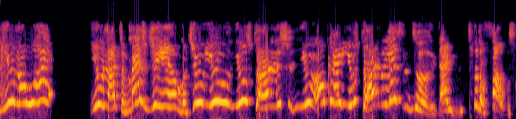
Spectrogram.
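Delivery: high, sassy teasing scold; high-pitched sassy mock lecture. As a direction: talk down to him with attitude.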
